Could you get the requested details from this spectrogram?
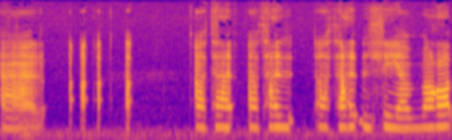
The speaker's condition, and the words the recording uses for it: Stuttering. Men sen kan nervositet ibland göra det liksom värre.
